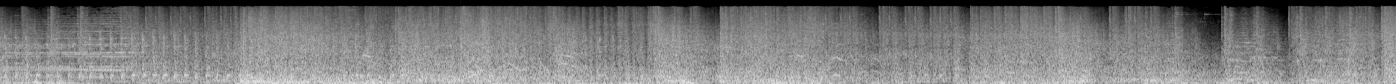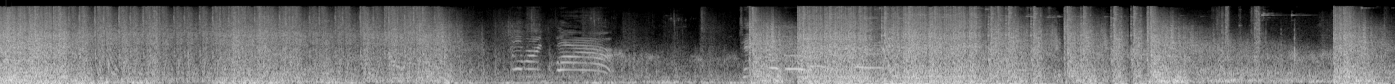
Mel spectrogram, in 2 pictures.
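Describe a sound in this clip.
Gunfire crackles and booms nearby in a battle.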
